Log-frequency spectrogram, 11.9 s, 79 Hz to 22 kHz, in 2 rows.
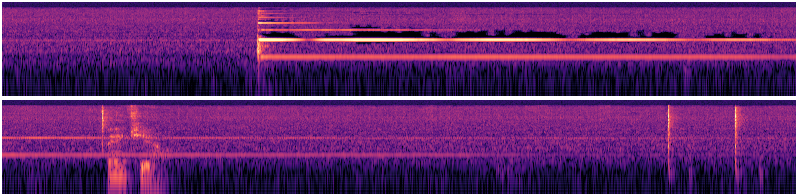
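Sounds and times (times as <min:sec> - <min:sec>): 
single bell struck to close a session: 0:01.9 - 0:08.7
speech: 0:06.7 - 0:07.3.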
